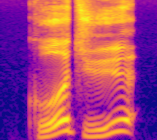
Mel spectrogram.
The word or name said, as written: 格局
